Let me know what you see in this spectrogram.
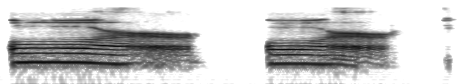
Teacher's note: Notice that there's movement because you're making the O and then you need to move for the R. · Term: or sound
